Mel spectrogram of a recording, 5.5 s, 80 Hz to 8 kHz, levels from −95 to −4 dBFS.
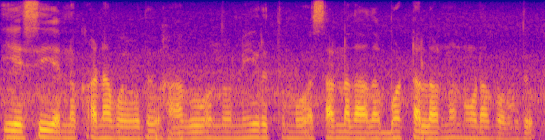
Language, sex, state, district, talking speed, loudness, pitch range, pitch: Kannada, male, Karnataka, Koppal, 100 wpm, -19 LUFS, 125-140 Hz, 130 Hz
